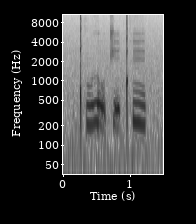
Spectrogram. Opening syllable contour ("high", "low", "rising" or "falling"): rising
